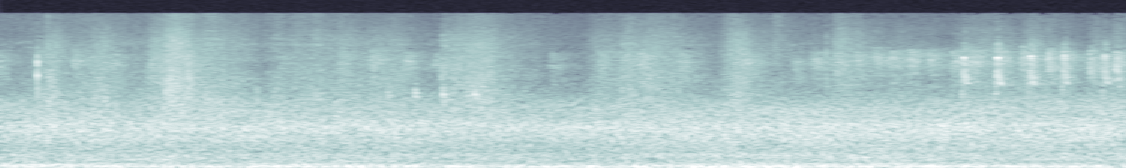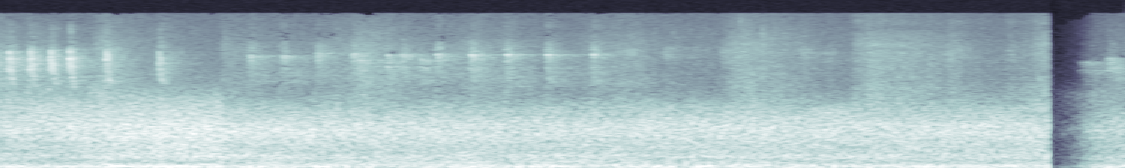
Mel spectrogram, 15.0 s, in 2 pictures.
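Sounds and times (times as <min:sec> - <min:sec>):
background hiss: 0:00.0 - 0:14.5
bird chips: 0:00.3 - 0:08.4
bird piping notes: 0:02.2 - 0:08.4.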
